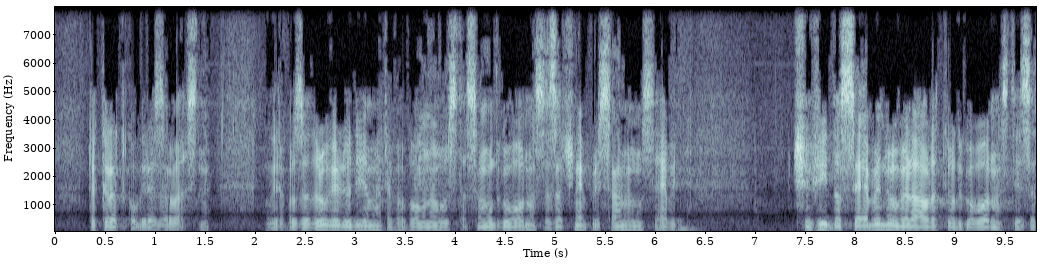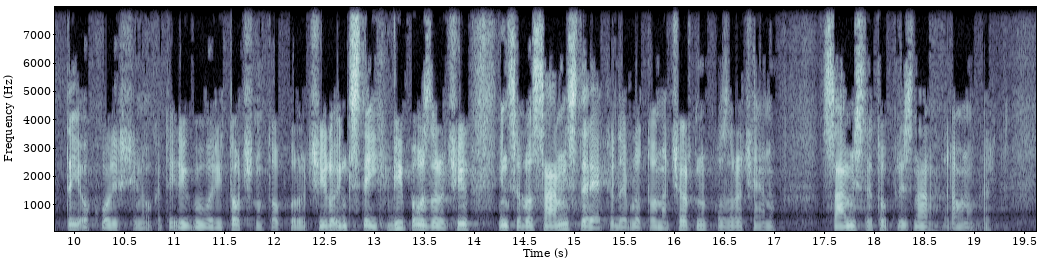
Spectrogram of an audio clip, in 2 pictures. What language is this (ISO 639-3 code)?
slv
